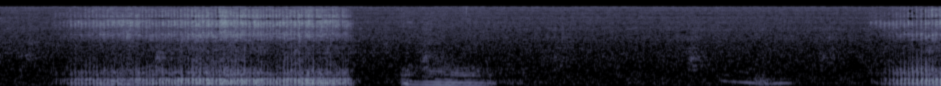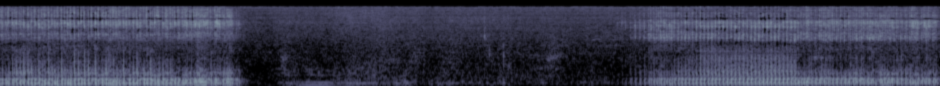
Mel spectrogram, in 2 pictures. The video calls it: English Bulldog snoring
